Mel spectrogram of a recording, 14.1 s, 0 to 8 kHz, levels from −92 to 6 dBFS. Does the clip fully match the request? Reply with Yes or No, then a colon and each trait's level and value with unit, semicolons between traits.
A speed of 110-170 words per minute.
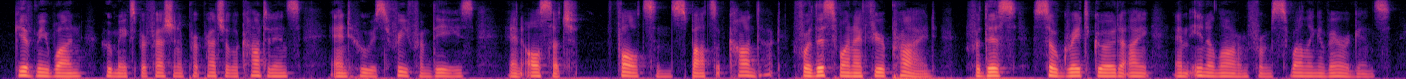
No: average, 185 wpm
